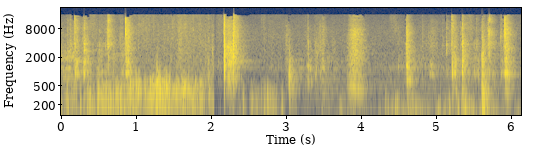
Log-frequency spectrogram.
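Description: Shots from a .22 Hatsan Blitz PCP air rifle firing pellets at a jar. The loudest sharp report comes about two seconds in, and another comes near the end.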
